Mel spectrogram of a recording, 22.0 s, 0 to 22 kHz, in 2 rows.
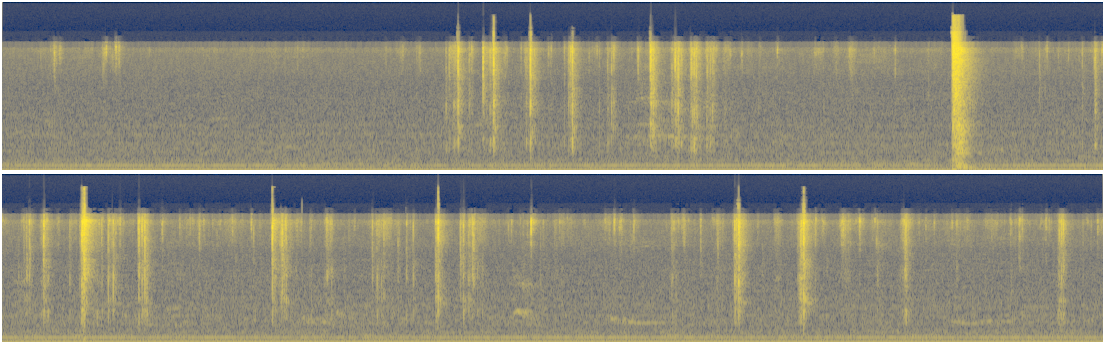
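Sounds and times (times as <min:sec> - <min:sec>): low hum: 0:09.3 - 0:10.5.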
